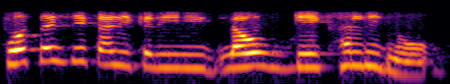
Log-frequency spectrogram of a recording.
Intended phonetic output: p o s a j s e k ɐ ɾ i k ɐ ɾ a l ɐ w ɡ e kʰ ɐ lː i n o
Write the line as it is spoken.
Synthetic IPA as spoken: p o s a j s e k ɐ ɾ i k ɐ ɾ i l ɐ w ɡ e kʰ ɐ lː i n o

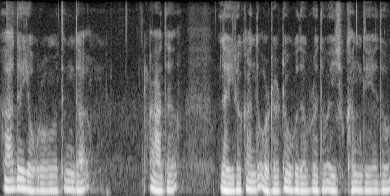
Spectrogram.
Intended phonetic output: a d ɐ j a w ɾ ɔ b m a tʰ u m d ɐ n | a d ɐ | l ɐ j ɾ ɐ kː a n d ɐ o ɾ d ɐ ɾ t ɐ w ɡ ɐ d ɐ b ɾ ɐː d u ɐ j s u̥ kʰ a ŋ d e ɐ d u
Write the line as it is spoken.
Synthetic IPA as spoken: a d ɐ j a w ɾ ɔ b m ɐ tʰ u ŋ d ɐ | a d ɐ | l ɐ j ɾ ɐ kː a n d ɐ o ɾ d ɐ ɾ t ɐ w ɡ ɐ d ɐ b ɾ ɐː d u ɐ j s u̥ kʰ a ŋ d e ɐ d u

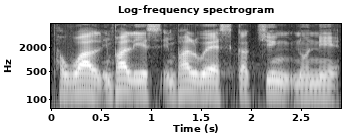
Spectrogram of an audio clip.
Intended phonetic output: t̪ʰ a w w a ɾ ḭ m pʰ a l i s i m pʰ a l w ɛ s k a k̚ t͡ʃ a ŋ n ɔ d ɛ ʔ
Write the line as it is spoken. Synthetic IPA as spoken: t̪ʰ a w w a l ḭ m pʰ a l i s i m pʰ a l w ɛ s k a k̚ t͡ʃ i ŋ n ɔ n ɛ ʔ

